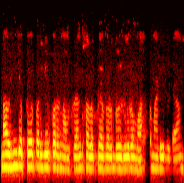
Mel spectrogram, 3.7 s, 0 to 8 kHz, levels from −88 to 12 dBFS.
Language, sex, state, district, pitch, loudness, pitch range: Kannada, male, Karnataka, Raichur, 155 Hz, -17 LUFS, 155-170 Hz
